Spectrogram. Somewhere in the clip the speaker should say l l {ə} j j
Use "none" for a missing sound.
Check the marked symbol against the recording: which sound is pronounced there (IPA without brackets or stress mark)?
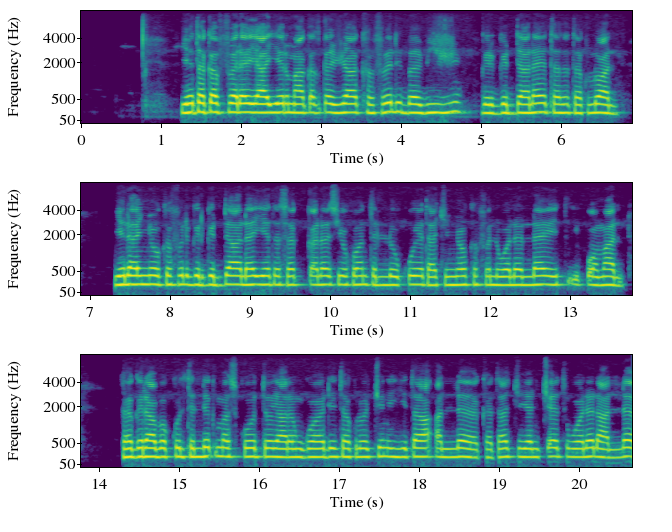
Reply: a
